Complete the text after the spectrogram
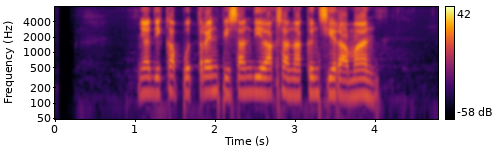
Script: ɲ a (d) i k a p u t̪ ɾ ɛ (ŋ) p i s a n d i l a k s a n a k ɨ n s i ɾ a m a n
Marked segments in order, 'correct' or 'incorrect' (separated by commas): correct, incorrect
